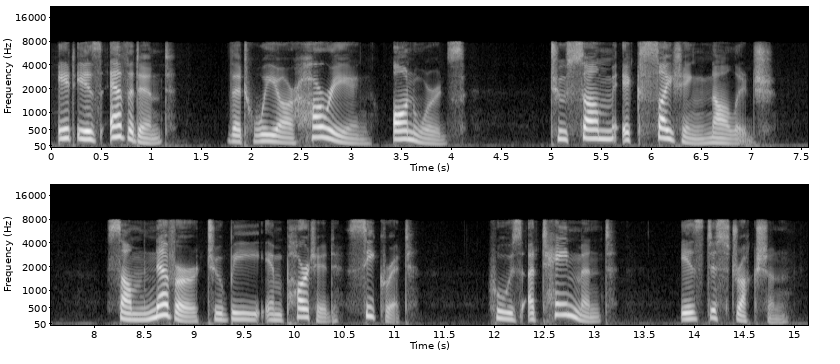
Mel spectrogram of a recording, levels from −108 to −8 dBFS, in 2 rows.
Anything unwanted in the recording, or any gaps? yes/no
no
